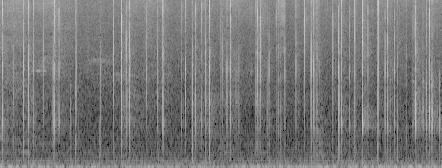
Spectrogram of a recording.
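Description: Long acrylic nails tap and scratch the silver mirror-foil cover of a solid hardcover book held upright. A rapid, irregular stream of sharp, bright clicks and scratchy strokes stops almost instantly after each touch, over a faint low rumble.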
